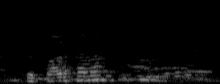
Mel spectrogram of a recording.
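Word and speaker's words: Kfar Saba: How to pronounce it? Kufarsaba?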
